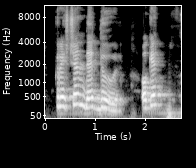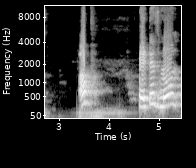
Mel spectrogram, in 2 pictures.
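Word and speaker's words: Christian de Duve: तो इसे कई जगह ऐसे भी प्रोनाउंस करते हैं। क्रिश्चियन डे ड्यूए।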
